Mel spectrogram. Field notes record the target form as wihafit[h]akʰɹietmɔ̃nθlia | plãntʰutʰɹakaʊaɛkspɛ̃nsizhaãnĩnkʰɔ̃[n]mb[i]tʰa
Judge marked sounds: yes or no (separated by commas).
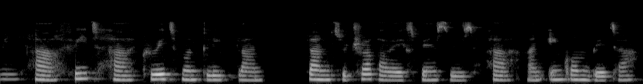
yes, no, no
